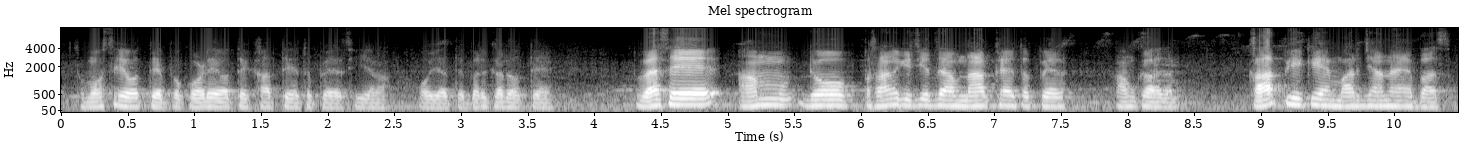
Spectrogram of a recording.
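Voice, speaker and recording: This medium-pitched male voice comes through lo-fi with a little hiss or hum. He's walking outdoors in sweltering village fields, filming a casual family vlog on his phone, rambling as he repeats the same filler phrases.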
